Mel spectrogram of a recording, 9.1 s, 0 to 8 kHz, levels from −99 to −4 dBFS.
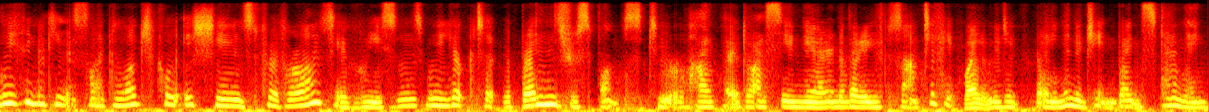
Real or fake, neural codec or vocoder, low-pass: fake; codec, 16 kHz, 1 kbps, FreqCodec, smaller model; 7.2 kHz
